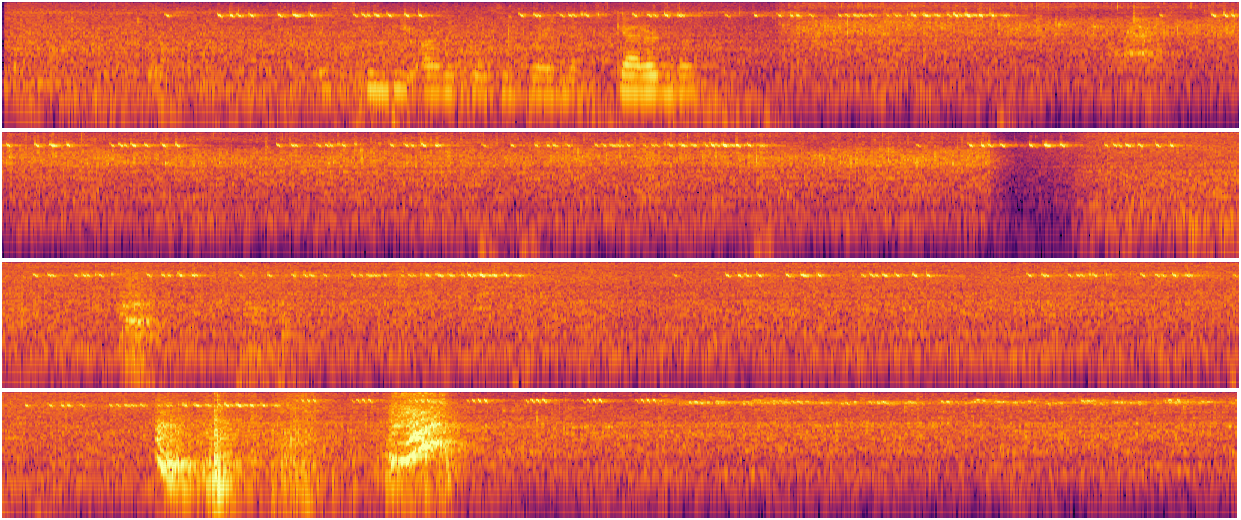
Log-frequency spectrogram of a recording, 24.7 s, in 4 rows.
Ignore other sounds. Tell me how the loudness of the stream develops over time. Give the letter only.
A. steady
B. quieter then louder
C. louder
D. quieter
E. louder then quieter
A.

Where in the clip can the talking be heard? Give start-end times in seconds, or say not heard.
1.5-3.5.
